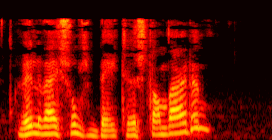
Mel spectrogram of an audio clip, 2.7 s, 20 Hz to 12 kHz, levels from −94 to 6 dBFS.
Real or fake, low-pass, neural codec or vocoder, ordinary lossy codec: real; 7.2 kHz; none; AAC, 32 kbps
